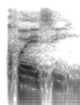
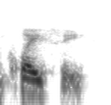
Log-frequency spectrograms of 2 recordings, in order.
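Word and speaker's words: Kwesi: The other that has me interested is, and I hope I don't butcher his name, Kwaise Adolfo Mensah. – Kwaise, yes. – Thank you, Kwaise.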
